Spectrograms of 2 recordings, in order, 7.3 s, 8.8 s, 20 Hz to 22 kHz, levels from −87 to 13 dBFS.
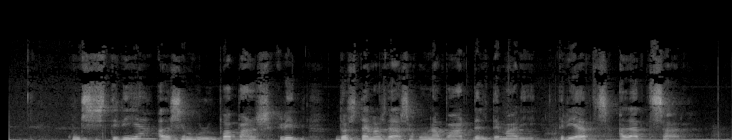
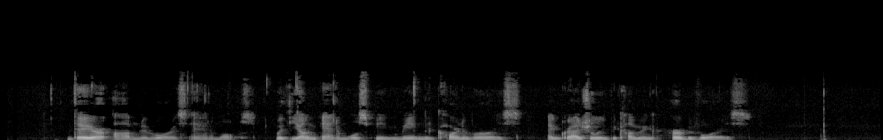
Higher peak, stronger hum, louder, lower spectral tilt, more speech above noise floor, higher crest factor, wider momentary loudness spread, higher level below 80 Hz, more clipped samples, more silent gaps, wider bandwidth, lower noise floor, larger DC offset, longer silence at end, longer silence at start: about the same, -12 dBFS vs -10 dBFS; neither; first, -28 LUFS vs -31 LUFS; about the same, -4 dB/octave vs -4.5 dB/octave; second, 20 dB vs 41 dB; about the same, 18 dB vs 20 dB; second, 11 LU vs 14 LU; first, -46 dBFS vs -68 dBFS; neither; neither; first, 16 kHz vs 11 kHz; second, -48 dBFS vs -71 dBFS; neither; second, 0 s vs 0.55 s; second, 0.1 s vs 0.7 s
